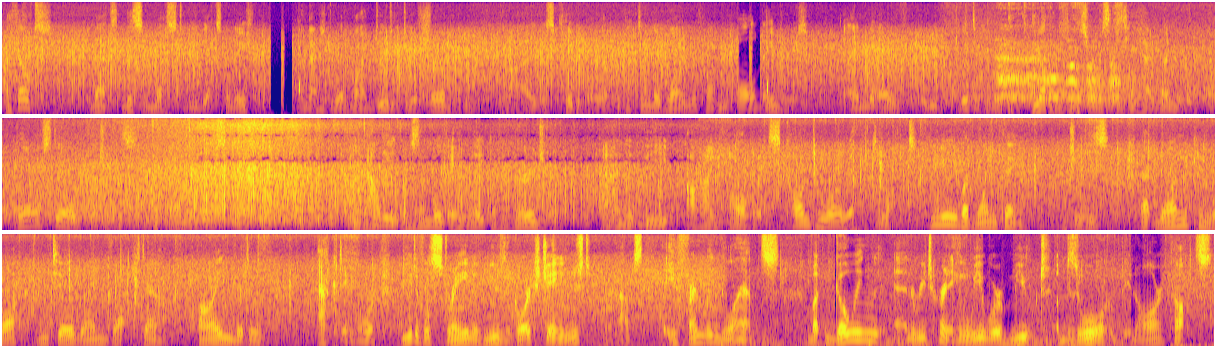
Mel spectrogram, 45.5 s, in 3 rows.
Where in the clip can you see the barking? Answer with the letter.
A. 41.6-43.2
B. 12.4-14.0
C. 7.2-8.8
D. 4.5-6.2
B.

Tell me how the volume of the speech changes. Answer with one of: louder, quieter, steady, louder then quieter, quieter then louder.
louder.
